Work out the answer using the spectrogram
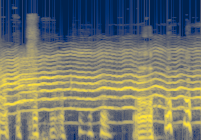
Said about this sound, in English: I like the mic manipulation for that scream. That was nice.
